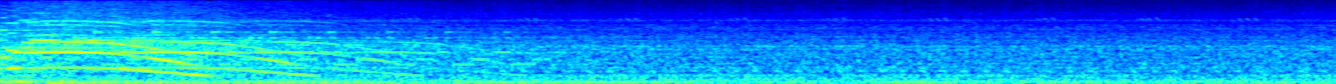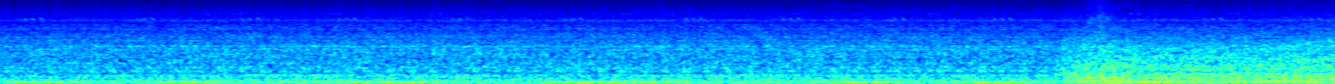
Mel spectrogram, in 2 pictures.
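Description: A truck engine hums steadily at low speed.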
